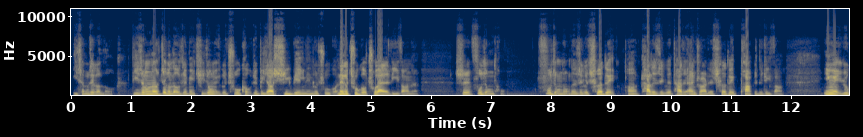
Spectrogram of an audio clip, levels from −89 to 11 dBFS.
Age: 60-79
